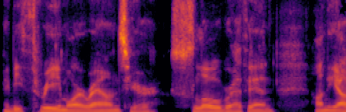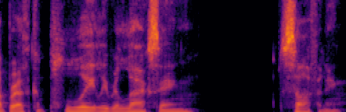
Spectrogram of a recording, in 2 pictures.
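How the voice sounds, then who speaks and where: A man teaching a guided meditation class, giving gentle, unhurried, soothing instructions with pauses. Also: fairly low pitch, no room sound, studio quality.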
